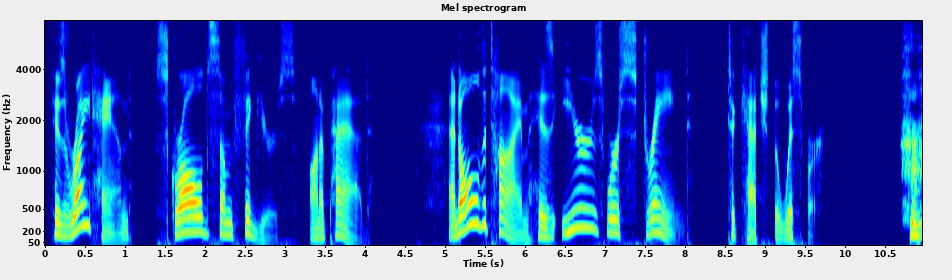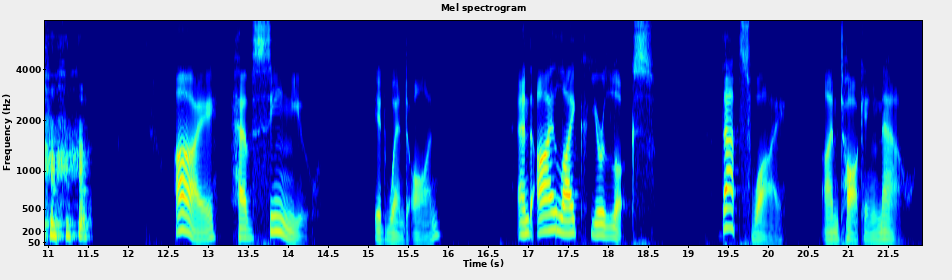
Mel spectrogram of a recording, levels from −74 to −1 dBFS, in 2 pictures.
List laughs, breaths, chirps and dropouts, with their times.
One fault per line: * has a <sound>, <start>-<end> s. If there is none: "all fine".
* has a laugh, 10.7-11.6 s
